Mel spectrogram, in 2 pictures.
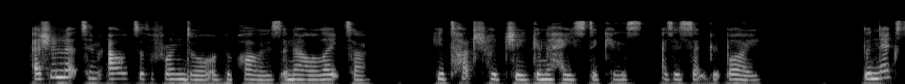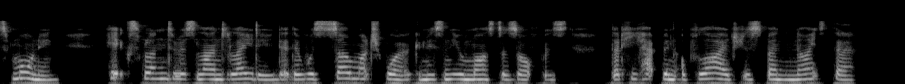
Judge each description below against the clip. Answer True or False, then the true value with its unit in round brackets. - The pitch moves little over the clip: True (2.1 semitones)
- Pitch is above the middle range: True (230 Hz)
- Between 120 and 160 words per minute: False (190 wpm)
